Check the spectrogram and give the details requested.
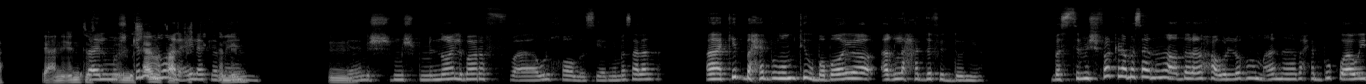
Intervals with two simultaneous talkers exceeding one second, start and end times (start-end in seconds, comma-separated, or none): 0.8-2.5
